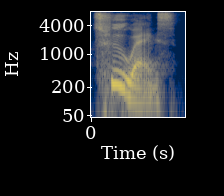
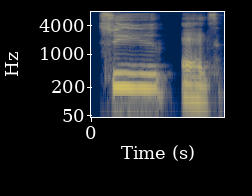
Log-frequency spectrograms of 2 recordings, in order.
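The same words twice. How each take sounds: First: The two words are joined by a w sound. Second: The two words are said separately. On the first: "this sound can also be used in connected speech" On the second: "two eggs will sound like"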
